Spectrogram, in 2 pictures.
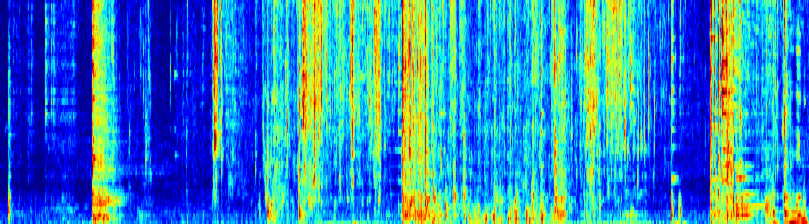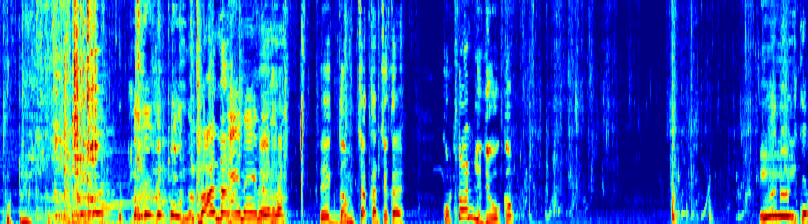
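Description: Water splashes as a boy scrubs dishes in a tub.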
